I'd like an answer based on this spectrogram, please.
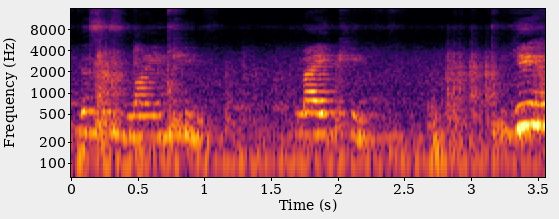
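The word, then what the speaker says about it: Nike: कुछ common for example कुछ common brand names जैसे नाइक तो ये नाइक नहीं है। निक नहीं है। दिस इज़ नई नई यह है एडडास नो दिस इज़ एडिडस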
